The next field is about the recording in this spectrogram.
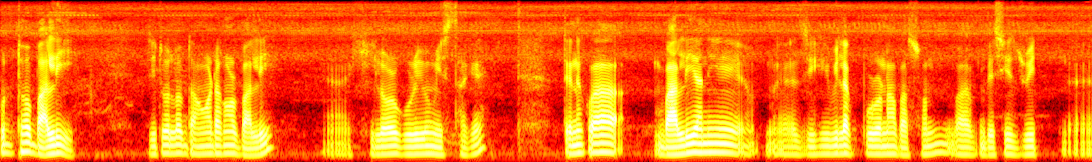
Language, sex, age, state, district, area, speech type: Assamese, male, 45-60, Assam, Kamrup Metropolitan, urban, spontaneous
